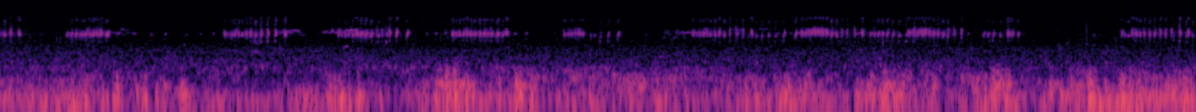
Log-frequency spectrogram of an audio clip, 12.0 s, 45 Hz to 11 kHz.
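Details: Western grebes in San Francisco Bay, 2015, give high, grating two-part calls in quick repeated bursts, roughly one every second, over a steady low rumble of wind or water.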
